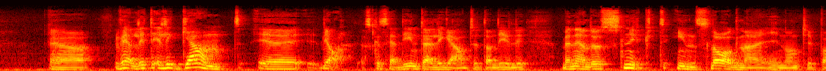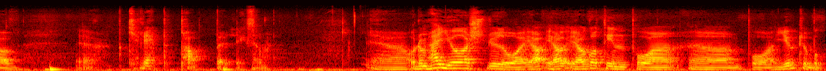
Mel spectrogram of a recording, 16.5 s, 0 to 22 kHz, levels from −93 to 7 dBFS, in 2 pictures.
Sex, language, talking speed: male, English, 155 wpm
